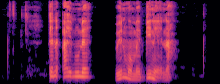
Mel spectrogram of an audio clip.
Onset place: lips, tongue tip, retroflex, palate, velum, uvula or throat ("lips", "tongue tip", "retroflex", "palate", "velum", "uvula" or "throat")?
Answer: velum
